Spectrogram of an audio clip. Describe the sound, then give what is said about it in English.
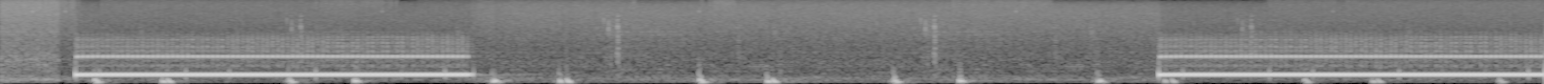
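A telephone rings on an incoming prepaid call from a California state prison: two long, steady electronic rings separated by a pause filled with soft, regular heartbeat-like thumps that continue beneath the ringing. “The volume increased with every ring of the telephone.”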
